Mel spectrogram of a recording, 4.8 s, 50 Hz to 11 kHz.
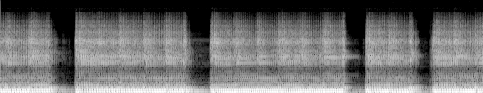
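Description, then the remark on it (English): Loud, gritty distorted bass guitar playing short repeated phrases with brief gaps, run through distortion and a Cali 76 compressor so each note hits evenly and punchy, with no talking over it. “It makes it sound like I'm playing a lot harder than I am, and this compressor is just awesome.”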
